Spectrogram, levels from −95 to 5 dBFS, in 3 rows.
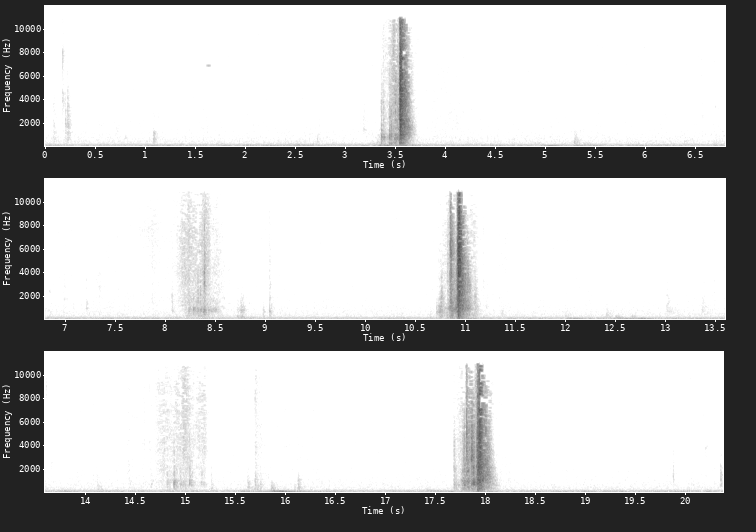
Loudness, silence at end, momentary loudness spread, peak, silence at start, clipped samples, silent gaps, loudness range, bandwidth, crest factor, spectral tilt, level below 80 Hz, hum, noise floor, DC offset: -28 LUFS; 2.35 s; 21 LU; -6 dBFS; 3.55 s; under 0.1%; none; 4 LU; 11 kHz; 36 dB; 2 dB/octave; -74 dBFS; none; -78 dBFS; under 0.1%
